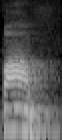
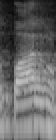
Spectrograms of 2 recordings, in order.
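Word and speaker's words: palm: मान ली यहां लिखा पी ए एल एम पाम पाम means होता है हथेली पाम मींस क्या होता है हथेली इसको अगर पढ़ते तो पालम पढ़ते लेकिन एल क्या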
